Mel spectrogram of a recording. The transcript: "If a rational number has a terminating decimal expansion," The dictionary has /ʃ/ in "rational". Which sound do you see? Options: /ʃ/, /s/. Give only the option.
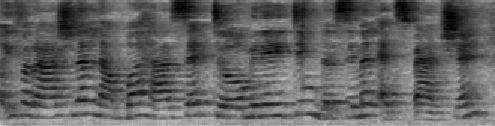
/ʃ/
